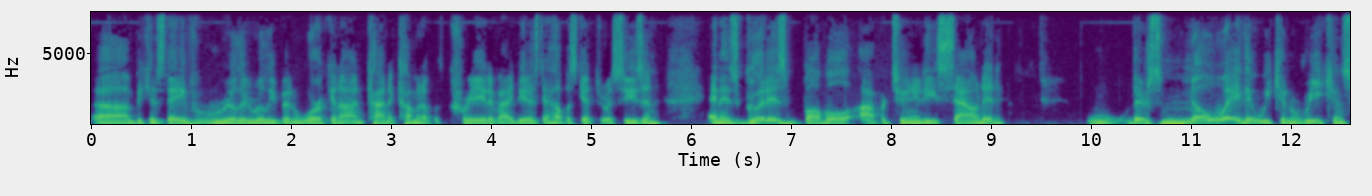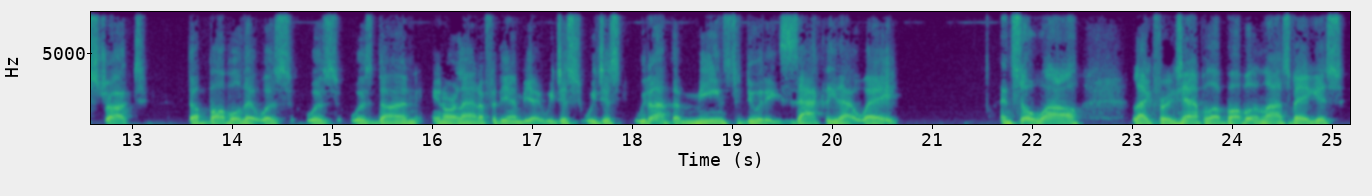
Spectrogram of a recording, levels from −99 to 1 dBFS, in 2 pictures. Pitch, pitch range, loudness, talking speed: 125 Hz, 115-135 Hz, -24 LUFS, 185 wpm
